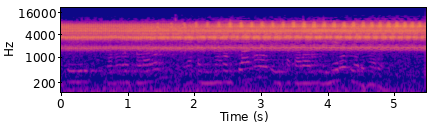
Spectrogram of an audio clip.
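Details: Cicadas in a dense chorus while Niko snoozes: a steady, shimmering high buzz in several stacked bands with a faint pulsing beat, plus soft low warbling sounds underneath.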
